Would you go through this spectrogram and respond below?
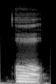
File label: "o", hiragana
